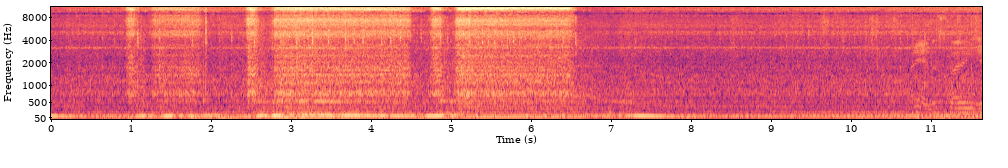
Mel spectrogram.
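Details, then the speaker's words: 1978 Chevy C10 base 2WD, Monojet-carbureted straight six, automatic, driving: low drone sags and stumbles briefly as throttle is applied under load, then evens out; owner suspects carburetor, considering Monojet rebuild. "Hey, y'all hear that that lull when I kind of get on the throttle or when it's under load? I'm assuming that's carburetor related, right?"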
